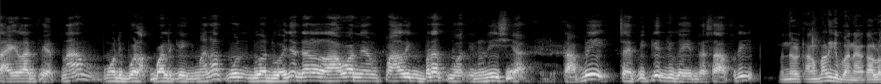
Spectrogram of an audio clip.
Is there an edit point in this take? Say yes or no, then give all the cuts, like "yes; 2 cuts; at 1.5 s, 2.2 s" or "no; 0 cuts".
yes; 3 cuts; at 1.0 s, 6.2 s, 7.5 s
